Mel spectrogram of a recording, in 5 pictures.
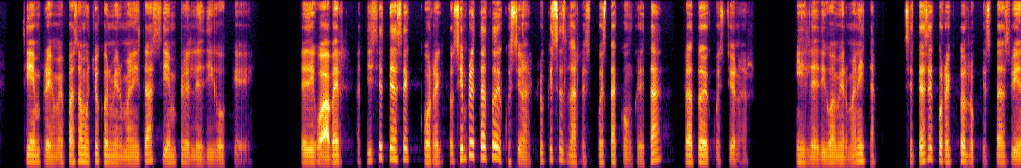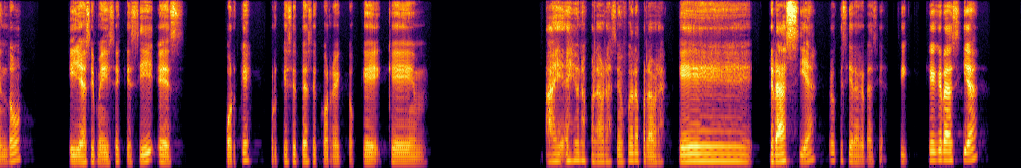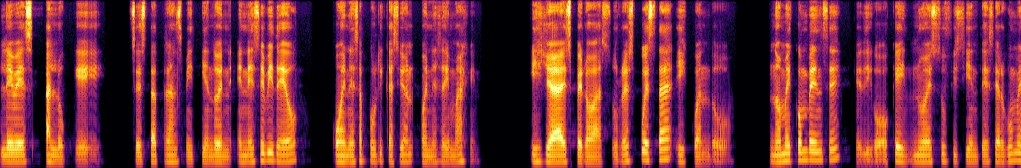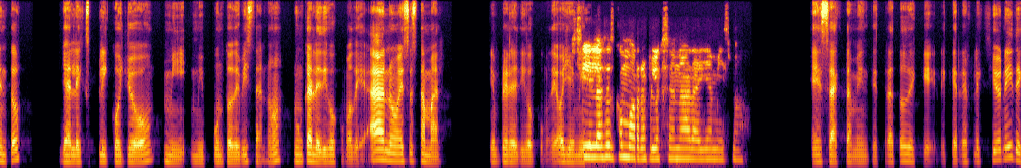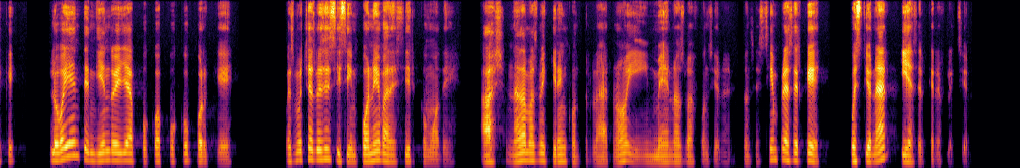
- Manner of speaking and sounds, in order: none
- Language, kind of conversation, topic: Spanish, podcast, ¿Cómo compartes tus valores con niños o sobrinos?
